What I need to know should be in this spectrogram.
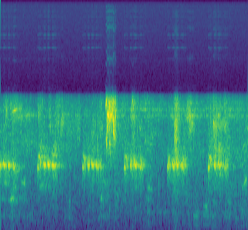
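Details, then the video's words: At Alipore Zoo in Kolkata, India, a cheetah gives short, bird-like chirps, repeated roughly every second, with faint voices behind. "Vocalizations of the cheetah ,,Alipore Zoo,Kolkata,India"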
